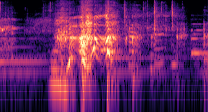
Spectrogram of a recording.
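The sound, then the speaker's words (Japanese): A new Furby talking electronic toy with digital eyes lets out a short, gurgly synthesized burp after being fed, a single rough vocal-like burst over a faint steady electronic tone. “ゲップ吐いたね。”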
